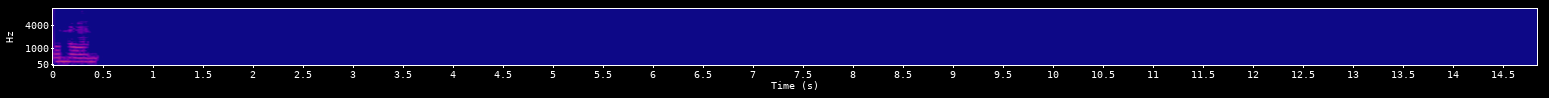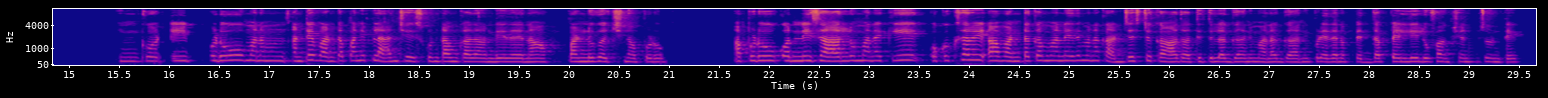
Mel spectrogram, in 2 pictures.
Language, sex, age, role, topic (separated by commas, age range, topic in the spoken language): Telugu, female, 20-24, host, పండుగ కోసం వంటపని ప్రణాళికను మీరు ఎలా సిద్ధం చేసుకోగలరు?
